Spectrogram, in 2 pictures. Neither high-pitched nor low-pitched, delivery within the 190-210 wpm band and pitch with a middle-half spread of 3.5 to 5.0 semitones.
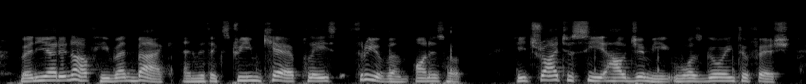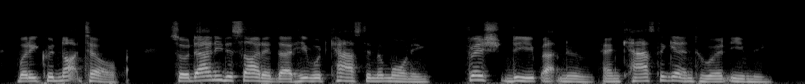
Yes: medium, 155 Hz; average, 195 wpm; average, 4.4 semitones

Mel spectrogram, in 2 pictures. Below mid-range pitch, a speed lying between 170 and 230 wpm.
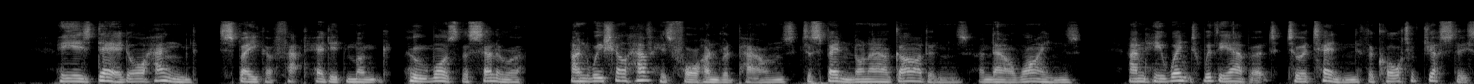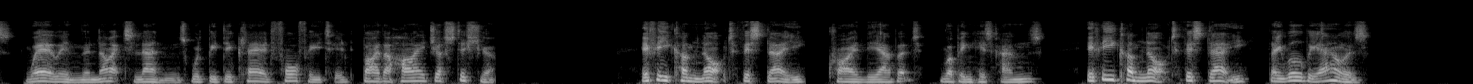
No: low, 125 Hz; average, 155 wpm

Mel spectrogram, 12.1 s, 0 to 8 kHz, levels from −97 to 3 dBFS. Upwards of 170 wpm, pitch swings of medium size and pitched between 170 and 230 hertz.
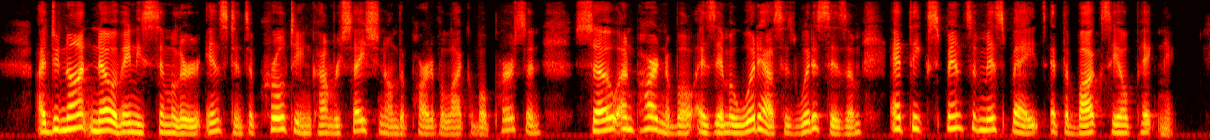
No: average, 180 wpm; wide, 5.8 semitones; medium, 185 Hz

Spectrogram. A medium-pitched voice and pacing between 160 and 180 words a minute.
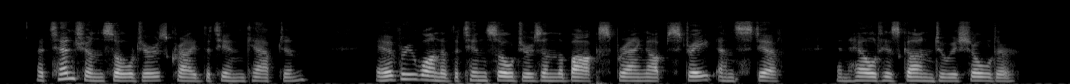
Yes: medium, 175 Hz; average, 170 wpm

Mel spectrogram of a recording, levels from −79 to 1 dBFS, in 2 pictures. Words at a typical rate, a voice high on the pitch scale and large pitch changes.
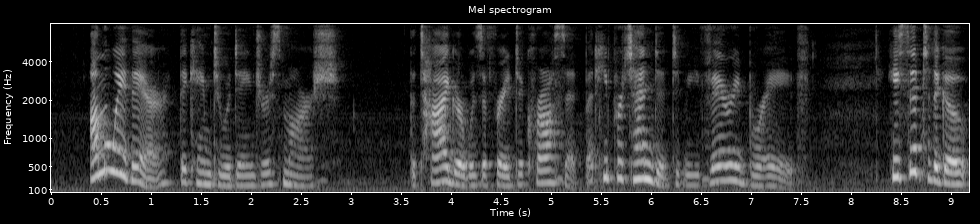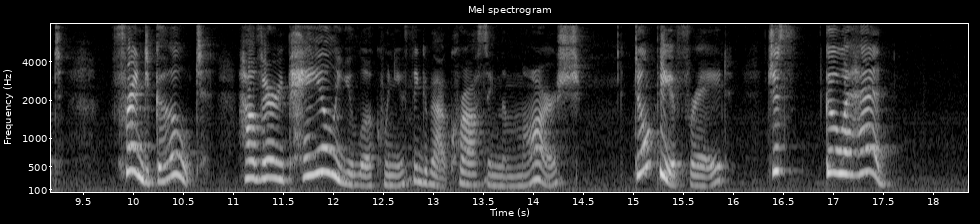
Yes: average, 160 wpm; high, 225 Hz; wide, 8.8 semitones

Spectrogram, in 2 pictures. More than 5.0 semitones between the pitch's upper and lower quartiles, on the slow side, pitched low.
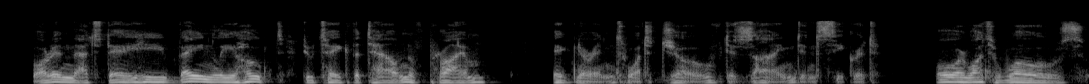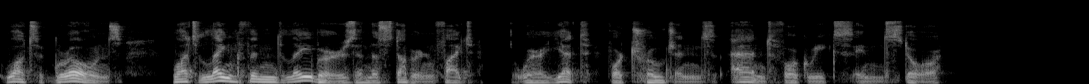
Yes: wide, 5.4 semitones; slow, 110 wpm; very low, 95 Hz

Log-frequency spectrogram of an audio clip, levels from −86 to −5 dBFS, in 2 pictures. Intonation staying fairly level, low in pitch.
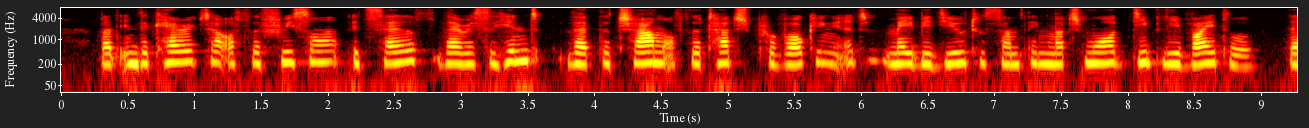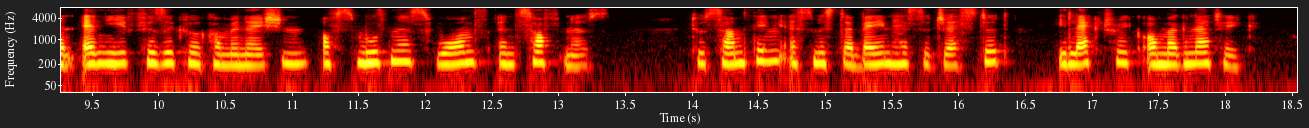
No: narrow, 1.8 semitones; high, 215 Hz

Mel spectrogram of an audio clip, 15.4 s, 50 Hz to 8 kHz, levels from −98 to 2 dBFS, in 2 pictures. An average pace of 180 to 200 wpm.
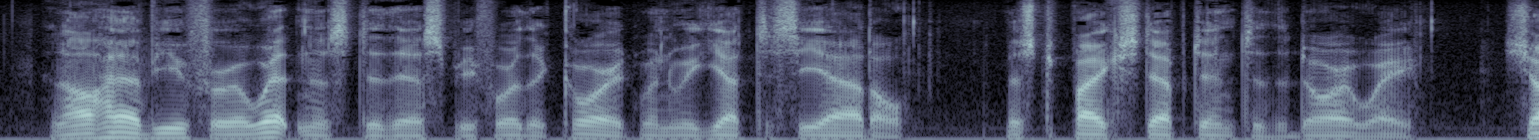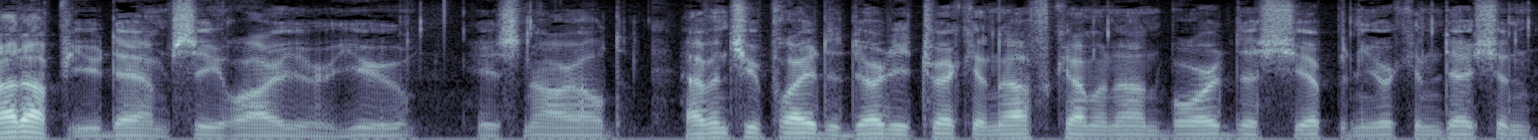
Yes: average, 185 wpm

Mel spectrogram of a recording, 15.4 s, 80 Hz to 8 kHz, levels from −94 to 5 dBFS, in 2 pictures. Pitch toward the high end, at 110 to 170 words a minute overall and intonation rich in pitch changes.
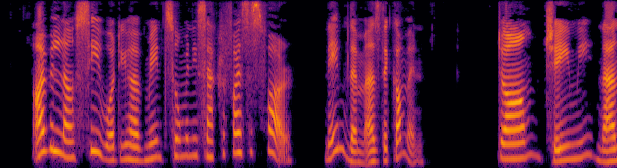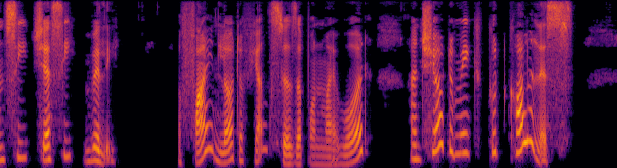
Yes: very high, 270 Hz; average, 145 wpm; wide, 7.8 semitones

